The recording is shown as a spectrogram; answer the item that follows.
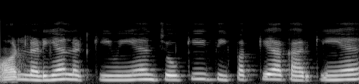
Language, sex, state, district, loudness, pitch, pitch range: Hindi, female, Himachal Pradesh, Shimla, -15 LUFS, 215 Hz, 205-225 Hz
